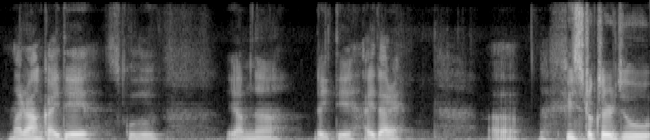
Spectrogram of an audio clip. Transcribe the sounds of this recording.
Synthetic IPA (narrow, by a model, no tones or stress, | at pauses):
mɐɾaŋkajdeskul | ja̰mnɐ | lɐjteha̰jtaɾaj | pʰistɾɐk̚t͡ʃəɾd͡ʒu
